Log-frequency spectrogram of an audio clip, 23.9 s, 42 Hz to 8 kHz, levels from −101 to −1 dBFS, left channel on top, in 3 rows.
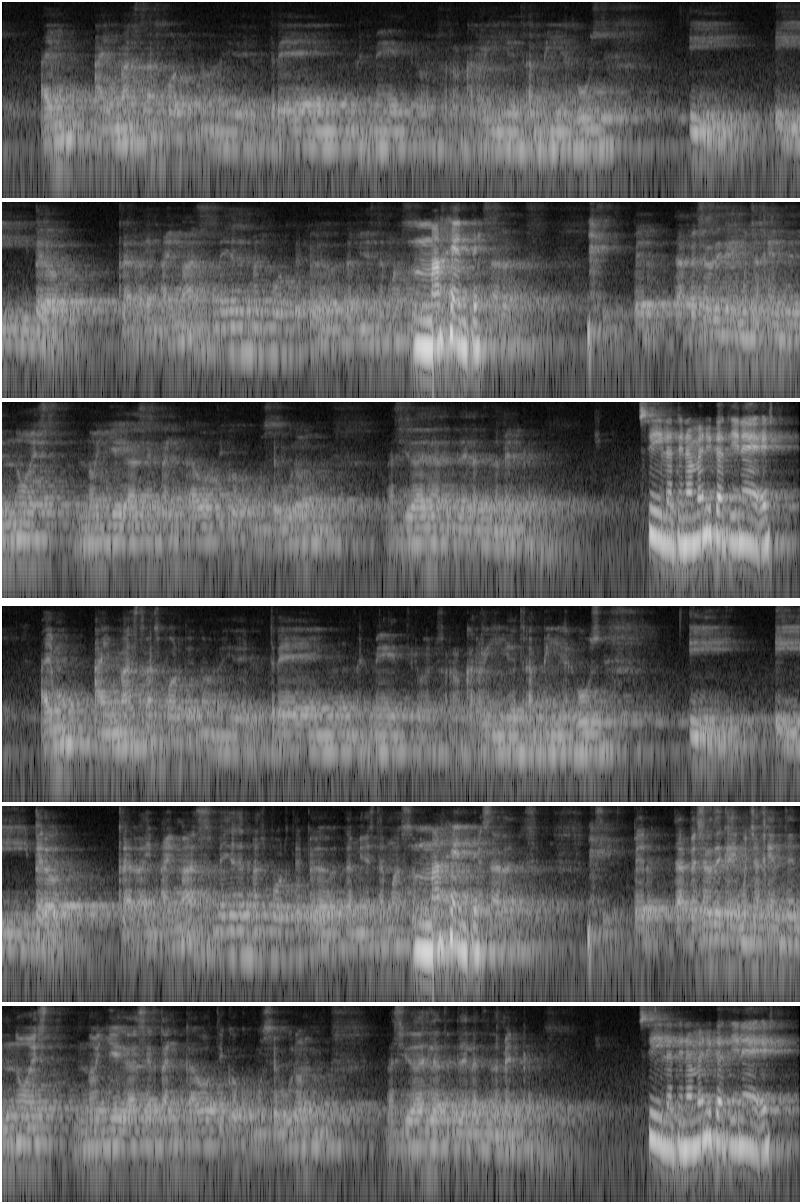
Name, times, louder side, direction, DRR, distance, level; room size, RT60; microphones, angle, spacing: voice 1, 0.9-6.4 6.9-7.3 7.7-8.6 9.2-21.4, right 1 dB, 75° right, 1 dB, 3.7 m, -40 dB
voice 2, 12.0-12.8 13.8-14.1 22.3-23.7, left 3 dB, 35° left, 11 dB, 0.5 m, -28 dB
25.0 x 14.5 x 8.6 m, 2.3 s
head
